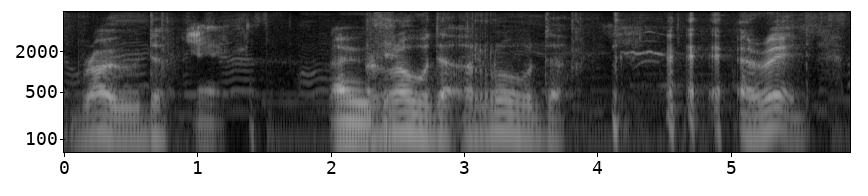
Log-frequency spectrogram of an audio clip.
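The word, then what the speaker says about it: Røde: The company is pronounced Rode. Company is pronounced Road.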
